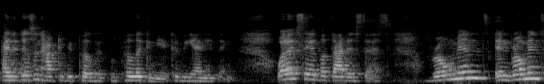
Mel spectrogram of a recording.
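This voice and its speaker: A young woman from Ghana giving a casual, earnest devotional talk to viewers in a conversational way. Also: fairly low pitch. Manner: earnest, conversational, poses questions to listeners. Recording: echoey room.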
